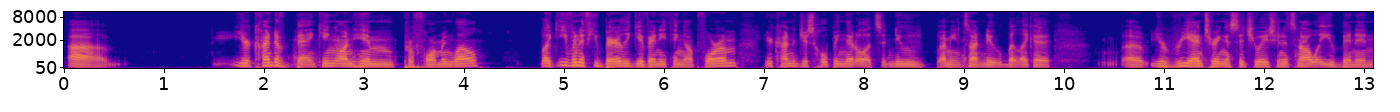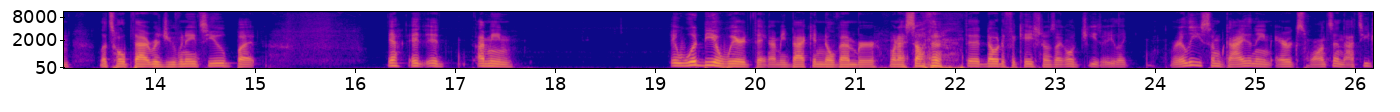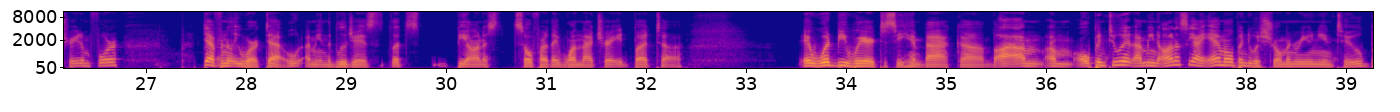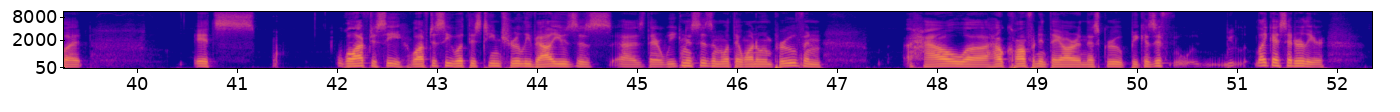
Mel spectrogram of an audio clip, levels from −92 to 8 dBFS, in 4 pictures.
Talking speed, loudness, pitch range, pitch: 205 wpm, -26 LUFS, 125-150 Hz, 135 Hz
